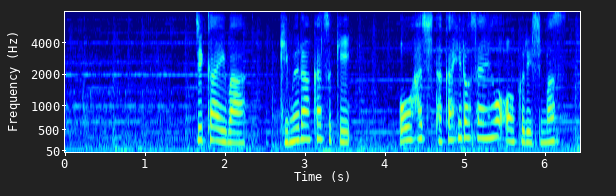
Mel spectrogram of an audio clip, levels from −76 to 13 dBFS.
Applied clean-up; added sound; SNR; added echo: none; none; none; none.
